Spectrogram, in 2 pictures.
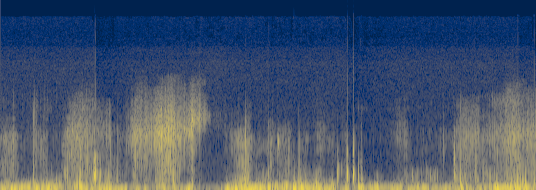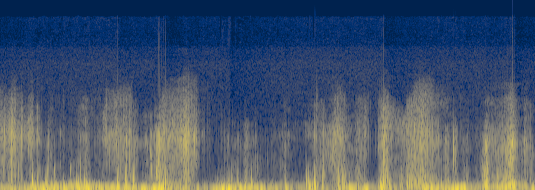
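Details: Loud, low gurgling and rumbling bursts with squelchy bubbling, recorded close up: ordinary stomach growling (borborygmi) from gas and fluid moving through the gut.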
